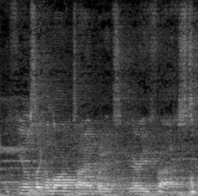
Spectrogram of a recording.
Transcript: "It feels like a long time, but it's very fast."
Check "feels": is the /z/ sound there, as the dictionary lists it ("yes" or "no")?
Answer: yes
